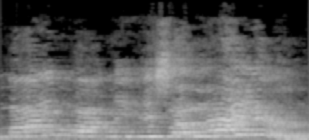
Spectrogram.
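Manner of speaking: put-on shrill, very high, loud four-year-old girl voice. Speaker quoting a four-year-old who told anyone who would listen; four-year-old high-pitched voice. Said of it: "that four-year-old high-pitched voice".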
